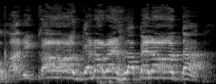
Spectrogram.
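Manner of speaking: high mock shout at a player from the stands; imitated fan shout. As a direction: yell it like a rowdy woman in the stands. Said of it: "le dice a un tío que está jugando". (grito imitado de aficionada en la grada)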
